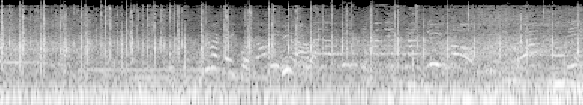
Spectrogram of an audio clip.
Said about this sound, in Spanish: mientras un puñado de familiares de Queipo aplaudían a la salida del coche que sacaba sus restos de la basílica.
